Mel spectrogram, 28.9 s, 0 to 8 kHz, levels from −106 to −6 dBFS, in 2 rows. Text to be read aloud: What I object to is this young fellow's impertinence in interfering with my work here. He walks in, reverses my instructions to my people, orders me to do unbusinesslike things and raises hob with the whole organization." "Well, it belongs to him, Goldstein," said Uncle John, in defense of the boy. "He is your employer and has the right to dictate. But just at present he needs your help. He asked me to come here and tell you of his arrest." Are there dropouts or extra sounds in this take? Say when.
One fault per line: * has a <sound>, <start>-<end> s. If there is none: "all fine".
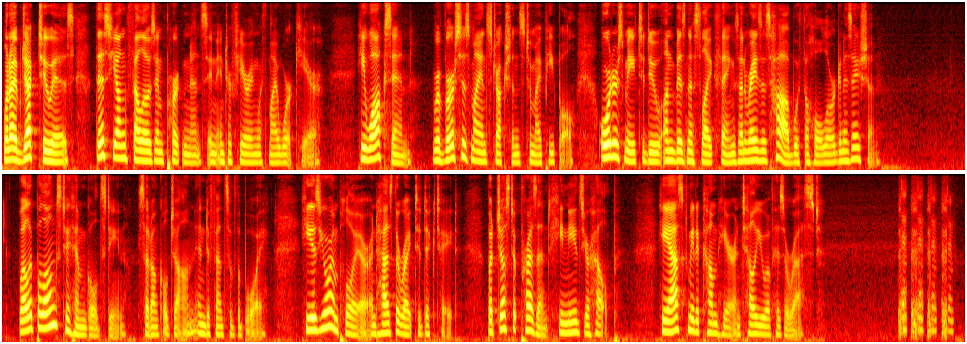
* has a laugh, 27.9-28.7 s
